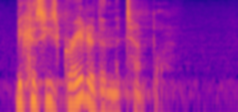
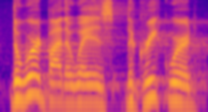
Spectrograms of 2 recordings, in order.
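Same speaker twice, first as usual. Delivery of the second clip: normal talking voice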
